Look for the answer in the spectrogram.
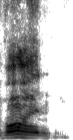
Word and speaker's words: Vaughn: Then again, there's Ethan Vaughn, that's spelled V-A-U-G-H-N.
